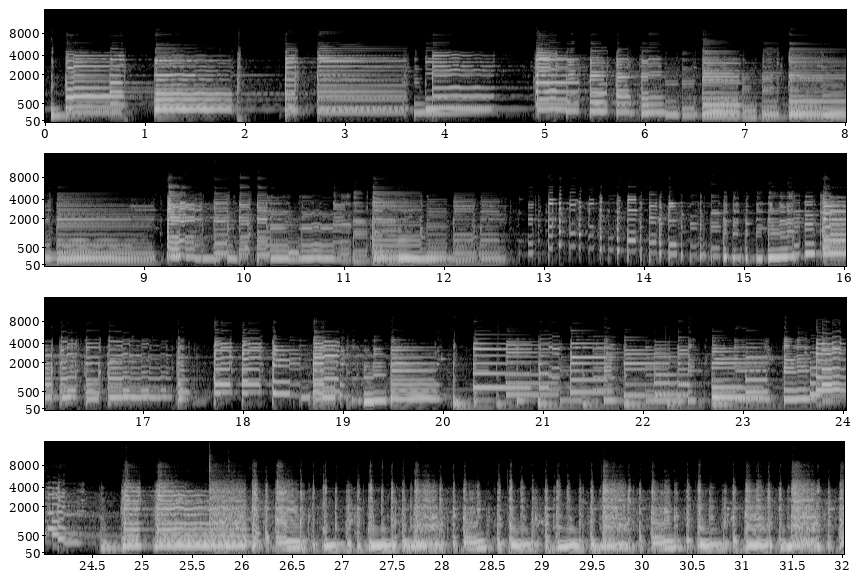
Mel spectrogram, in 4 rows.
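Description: Friedman Vintage T electric guitar played through an amp with its two P90 pickups in the middle position: picked single notes and chord fragments, with a run that slides down and back up about halfway through. The last few seconds turn to louder, busier strummed chords.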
